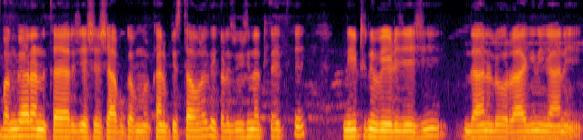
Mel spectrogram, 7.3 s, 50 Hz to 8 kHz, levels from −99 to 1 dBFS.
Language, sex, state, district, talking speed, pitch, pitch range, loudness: Telugu, male, Telangana, Nalgonda, 115 wpm, 135 Hz, 130-145 Hz, -17 LUFS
